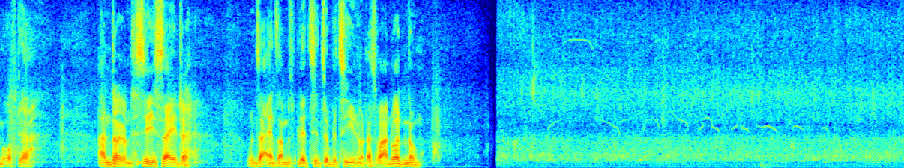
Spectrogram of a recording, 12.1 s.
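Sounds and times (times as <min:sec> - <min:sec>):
small bird chirping: 0:07.1 - 0:11.2.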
